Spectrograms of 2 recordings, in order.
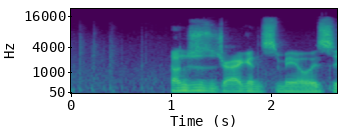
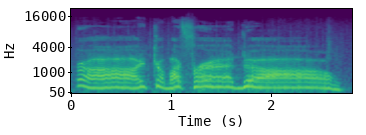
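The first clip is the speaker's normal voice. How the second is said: shout; 14 semitones higher, 5 dB louder, slower than usual. Real, not acted. Friend killed in game, cries out.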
